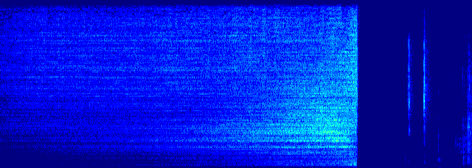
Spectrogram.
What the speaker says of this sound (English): is a reversed cymbal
